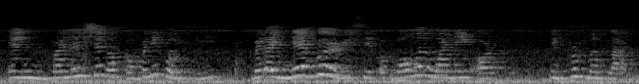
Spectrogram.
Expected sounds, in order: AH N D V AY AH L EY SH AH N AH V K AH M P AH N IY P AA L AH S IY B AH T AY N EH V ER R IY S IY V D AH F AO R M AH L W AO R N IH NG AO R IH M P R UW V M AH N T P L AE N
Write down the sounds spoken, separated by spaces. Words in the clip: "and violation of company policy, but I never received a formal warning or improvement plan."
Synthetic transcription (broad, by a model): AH N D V AY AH L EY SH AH N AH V K AH M P AH N IY P AA L AH S IY B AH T AY N EH V ER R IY S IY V AH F AO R M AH N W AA N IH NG AO R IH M P R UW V M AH N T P L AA N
